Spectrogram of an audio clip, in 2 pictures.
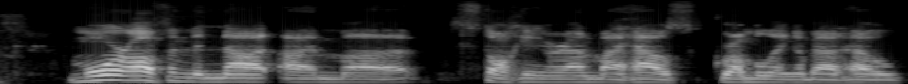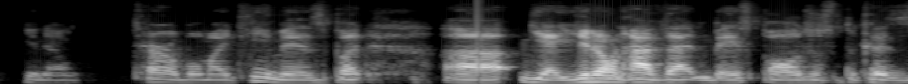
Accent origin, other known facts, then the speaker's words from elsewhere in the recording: New York, United States; Obviously, I'm from New York.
